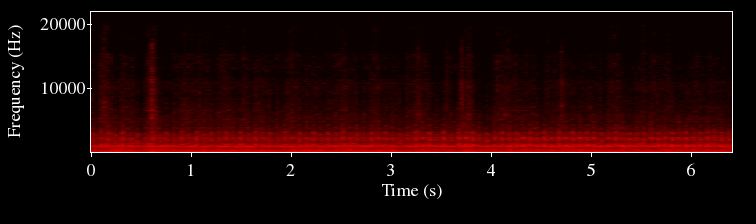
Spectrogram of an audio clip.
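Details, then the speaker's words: Camper van diesel "Helix" with a weak battery, just started in the morning after waiting for the oil to warm: it settles into an even, steady idle with a low rumble and no stumble or knock. A clean start. "that's uh that's a good start wait for the baby to warm up"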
